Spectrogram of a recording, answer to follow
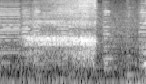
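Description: A person slurping a sip of hot coffee from a mug, one airy draw lasting about a second that cuts off sharply, over background music.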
